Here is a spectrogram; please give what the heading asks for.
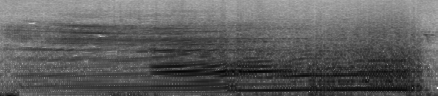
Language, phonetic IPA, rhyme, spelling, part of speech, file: Bulgarian, [muk], -uk, мук, noun, Mudchute cow 1.ogg
- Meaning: moo (call of ungulates, typically cows or deer)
